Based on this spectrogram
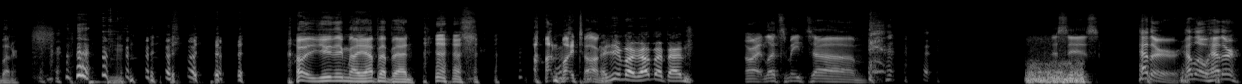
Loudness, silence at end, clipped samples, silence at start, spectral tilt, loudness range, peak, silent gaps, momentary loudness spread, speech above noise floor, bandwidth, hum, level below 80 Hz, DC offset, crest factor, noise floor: -27 LUFS; 0.05 s; under 0.1%; 0 s; -4 dB/octave; 8 LU; -6 dBFS; 2.31-2.37 s, 2.50-2.64 s, 5.09-5.13 s, 7.01-7.42 s, 9.16-9.22 s, 9.44-10.23 s, 11.07-11.34 s; 18 LU; over 63 dB; 15.5 kHz; none; -60 dBFS; under 0.1%; 22 dB; under -90 dBFS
